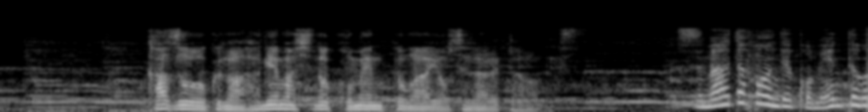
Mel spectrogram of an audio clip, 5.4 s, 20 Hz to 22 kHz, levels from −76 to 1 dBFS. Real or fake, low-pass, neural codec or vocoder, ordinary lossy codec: fake; none; codec, 16 kHz, 8 kbps, FreqCodec, smaller model; none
